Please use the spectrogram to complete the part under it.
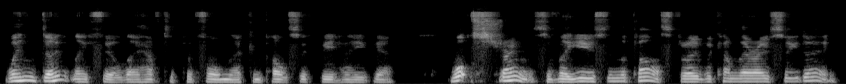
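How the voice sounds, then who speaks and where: A man co-hosting an educational podcast, reading scripted material in a measured, instructive way. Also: medium pitch, dark tone, rough recording. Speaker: podcast co-host, hypnotherapist. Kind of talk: scripted educational podcast read aloud in turns.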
